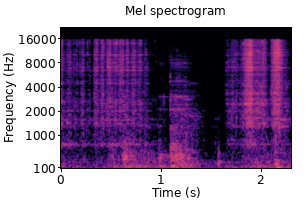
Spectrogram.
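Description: Flex-hone ball hone, an abrasive ball brush on a flexible twisted-wire rod, rasping and rubbing inside a metal intake manifold port as it is worked by hand. The scratching is quiet and uneven, with a brief sharper scrape near the end.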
